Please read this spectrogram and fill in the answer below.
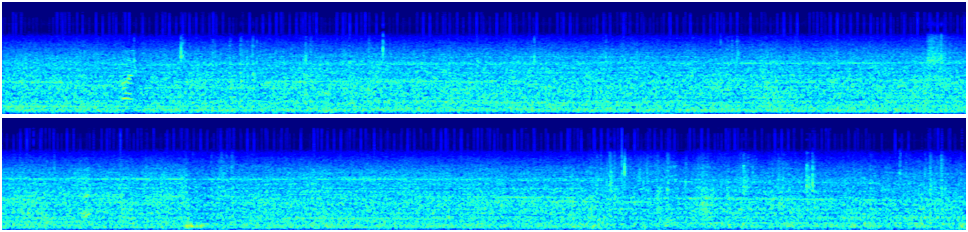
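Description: Steady engine and road noise of a moving bus, heard from inside near the front, with one brief knock a little past halfway.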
